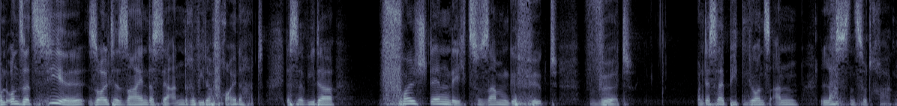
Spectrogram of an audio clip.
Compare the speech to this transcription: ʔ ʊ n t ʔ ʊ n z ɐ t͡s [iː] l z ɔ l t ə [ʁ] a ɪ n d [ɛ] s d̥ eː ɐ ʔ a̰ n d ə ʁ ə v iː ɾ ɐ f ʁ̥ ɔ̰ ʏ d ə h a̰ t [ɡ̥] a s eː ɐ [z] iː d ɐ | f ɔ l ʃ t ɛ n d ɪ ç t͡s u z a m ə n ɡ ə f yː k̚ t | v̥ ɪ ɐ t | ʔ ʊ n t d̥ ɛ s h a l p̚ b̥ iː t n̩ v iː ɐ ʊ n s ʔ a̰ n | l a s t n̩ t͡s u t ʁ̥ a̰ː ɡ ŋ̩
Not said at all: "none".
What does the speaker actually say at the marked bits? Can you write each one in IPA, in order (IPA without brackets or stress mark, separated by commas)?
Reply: iː, z, a, d̥, v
